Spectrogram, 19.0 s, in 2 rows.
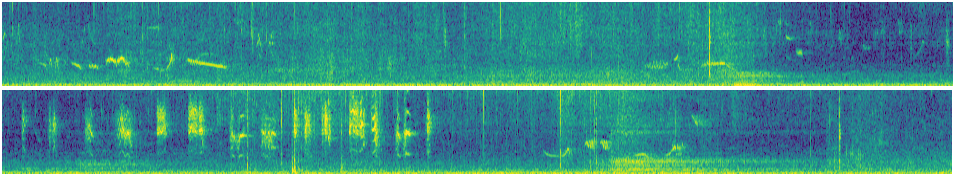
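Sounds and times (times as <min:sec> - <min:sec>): birds chirping: 0:00.0 - 0:03.0, 0:06.4 - 0:14.0, 0:14.8 - 0:17.6.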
